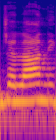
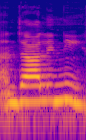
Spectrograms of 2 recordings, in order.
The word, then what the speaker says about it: जालिनी: इसको हम जलानी कहते हैं, जालिनी, सॉरी क्या कहते हैं?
